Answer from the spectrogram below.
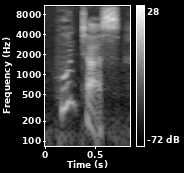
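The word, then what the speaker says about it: Juntas: surrounded by the 1985 trial of the junus hunas There He Go thank you for putting the pronunciation there for me hunas which prosecuted the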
